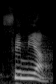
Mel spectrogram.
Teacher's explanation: ye sound becomes e when it is not stressed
